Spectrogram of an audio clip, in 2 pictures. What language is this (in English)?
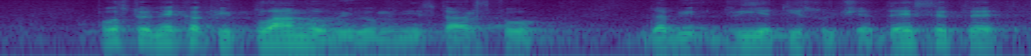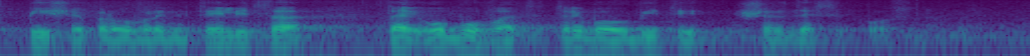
Croatian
